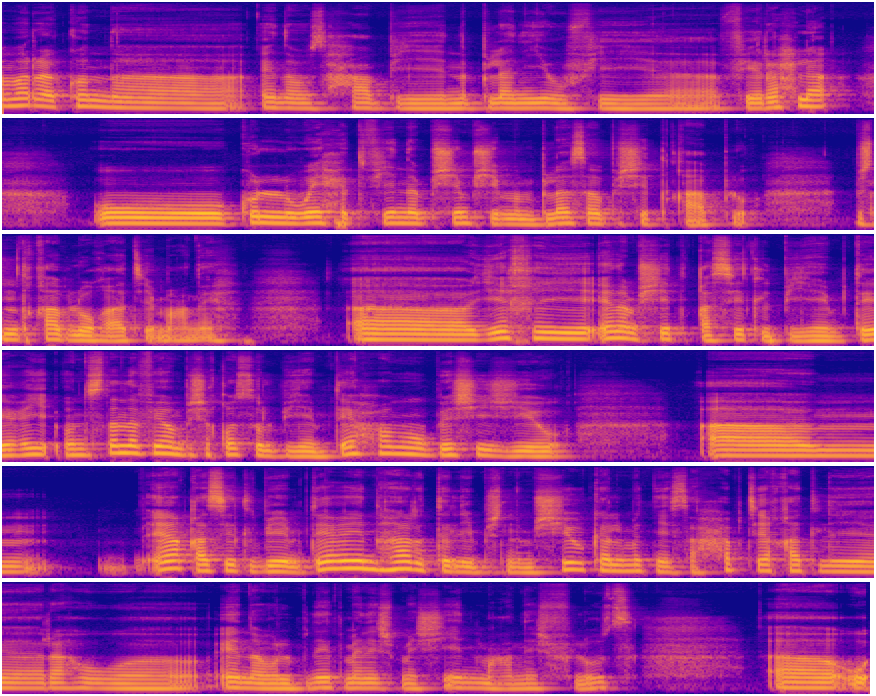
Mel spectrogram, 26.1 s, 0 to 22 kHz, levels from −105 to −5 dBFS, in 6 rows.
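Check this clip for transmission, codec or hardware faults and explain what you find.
Nothing stood out on listening to this speech recording that would point to a problem in how it was transmitted, encoded or captured.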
